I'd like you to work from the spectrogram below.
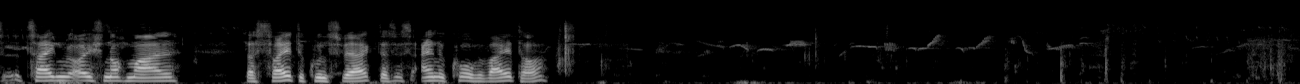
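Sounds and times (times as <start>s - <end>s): songbirds chirping and warbling: 0.0s - 13.0s.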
